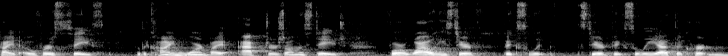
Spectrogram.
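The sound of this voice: A reading voice, unforced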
